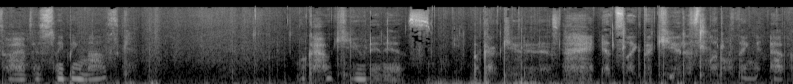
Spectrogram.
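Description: A young woman whispering a gentle ASMR roleplay very close to the microphone, breathy, softly repeating phrases. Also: on the high side, steady tone, normal speed, pauses often, rough recording. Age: young adult. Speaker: ASMR host roleplaying a sleep fairy. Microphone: close studio microphone.

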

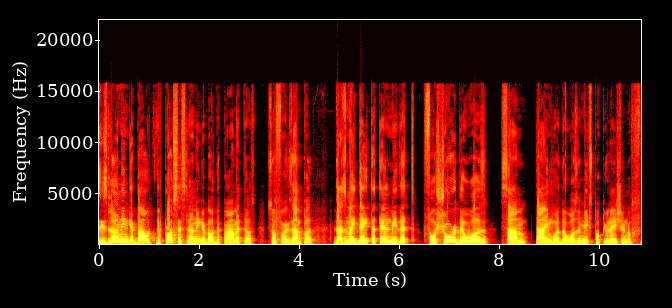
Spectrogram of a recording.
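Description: A middle-aged man explains a statistics topic to a lecture hall, his voice sitting somewhat high for a man. He talks through ideas step by step, stumbling into fillers and restarts. He is picked up on a small mic worn on the body. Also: a little mellow, smooth. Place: lecture auditorium.

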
